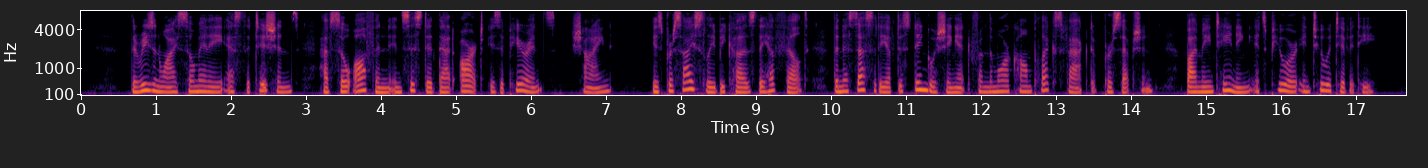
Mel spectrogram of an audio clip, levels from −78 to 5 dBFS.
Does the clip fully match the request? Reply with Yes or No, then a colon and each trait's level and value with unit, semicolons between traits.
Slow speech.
Yes: slow, 130 wpm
